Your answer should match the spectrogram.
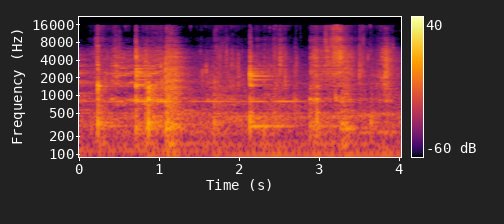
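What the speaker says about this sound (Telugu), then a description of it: "మసాలాలు వేసుకున్నాక బాగా మిక్స్ చేసుకోవాలి చికెన్." Country chicken being stirred and mixed with masala spices for biryani in a metal vessel, with a spoon scraping and clinking against the pot in irregular strokes, fairly close and moderately loud, no talking.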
